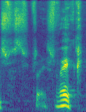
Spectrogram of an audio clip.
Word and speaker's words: Zweig: el libro de Stefan Zweig. También lo pronuncian Zweig, pero creo que es Zweig.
